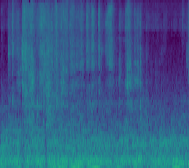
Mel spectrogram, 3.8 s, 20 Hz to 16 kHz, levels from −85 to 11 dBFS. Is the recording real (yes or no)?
yes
